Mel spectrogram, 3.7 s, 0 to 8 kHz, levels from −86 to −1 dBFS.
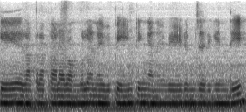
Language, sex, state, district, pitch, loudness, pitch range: Telugu, female, Andhra Pradesh, Manyam, 150 Hz, -13 LUFS, 150-155 Hz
